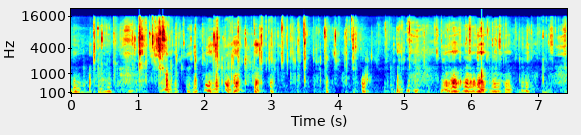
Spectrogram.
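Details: Poodle named Mong at an indoor mukbang, eating homemade chicken tenders with apple, carrot and cabbage salad under a pumpkin, egg and olive oil dressing. Rapid irregular crunches and smacking bites come about twice per second, louder in bursts.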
